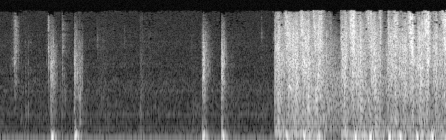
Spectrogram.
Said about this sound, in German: Verdammt, da schießt einer.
